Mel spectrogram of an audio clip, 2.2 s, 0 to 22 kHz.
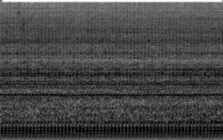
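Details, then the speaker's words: New AIVOLT 4300 inverter generator on gasoline, first run in eco idle, slight smoke, likely assembly lube burning off, not on level ground: steady even low hum, no knocks or surging; pretty quiet, normal running. "but other than that, yeah, it's pretty quiet."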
